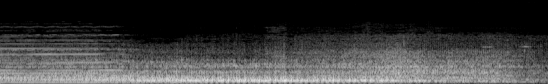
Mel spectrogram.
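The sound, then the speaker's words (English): A car engine hums steadily as the car drives up to a boarding house in the early evening, its low drone shifting as it approaches, then easing down and fading as it comes to a stop. “Tom Stevens and Helen Benson drive up to the boarding house after their picnic”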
